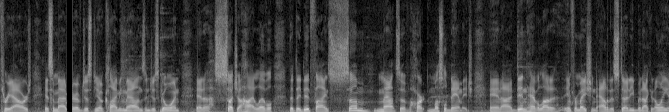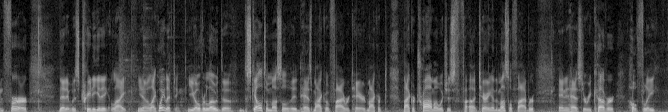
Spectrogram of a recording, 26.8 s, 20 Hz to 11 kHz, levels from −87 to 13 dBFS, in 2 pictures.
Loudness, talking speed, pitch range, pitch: -18 LUFS, 190 wpm, 115-130 Hz, 120 Hz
